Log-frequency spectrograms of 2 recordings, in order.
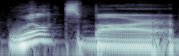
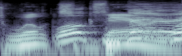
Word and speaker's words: Wilkes-Barre: I've said Wilkes-Barre, Pennsylvania for many, many moons, and it's Wilkes-Barre, B-E-R-R-E. – They make a great pie. – Yeah, this, no why. – The second half is spelled B-A-R-R-E, so a lot of people say Wilkes-Barre, but it's Wilkes-Barre.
